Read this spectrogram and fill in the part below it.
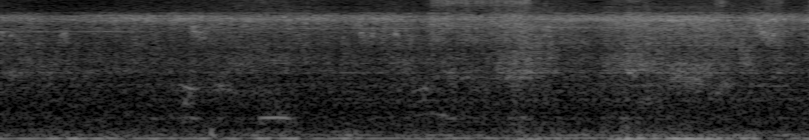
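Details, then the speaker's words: Suzuki Cultus after fixing RPM dropping when AC switched on: steady low rumble, even idle with AC on, no shaking or hunting; RPM now rises with AC and vibration is gone. "हाँ गाड़ी वो vibration देखो ख़त्म हो गया, हालांकि AC on है।"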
